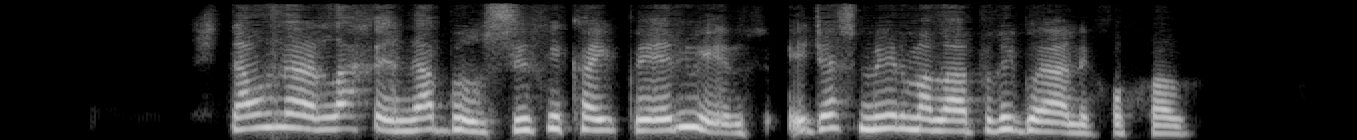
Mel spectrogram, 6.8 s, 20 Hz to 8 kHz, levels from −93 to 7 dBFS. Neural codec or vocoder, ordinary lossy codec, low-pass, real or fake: codec, 16 kHz, 1.1 kbps, Voila-Tokenizer; MP3, 48 kbps; 7.2 kHz; fake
